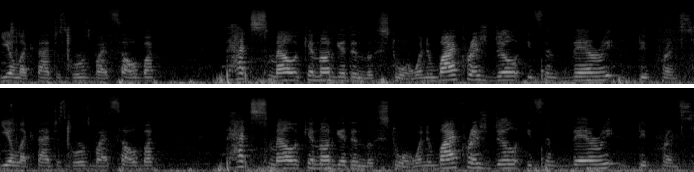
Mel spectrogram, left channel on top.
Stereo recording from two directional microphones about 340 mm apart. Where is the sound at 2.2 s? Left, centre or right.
Centre.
